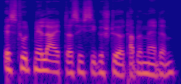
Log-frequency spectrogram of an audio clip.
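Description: A man voicing a coolly deferential female housekeeper of a manor in an audiobook drama, with formal, measured politeness. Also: mid-range voice, dry recording, studio quality, close to an everyday voice.

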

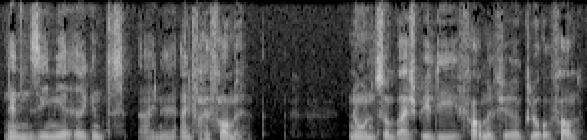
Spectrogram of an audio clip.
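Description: Casting: eccentric chemist in radio drama, mid-pitched, slightly rough voice, abrupt, ironic, brooding, given to agitated rants. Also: male voice, unhurried, a little mellow. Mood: distracted, probing. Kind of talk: German radio play acting.

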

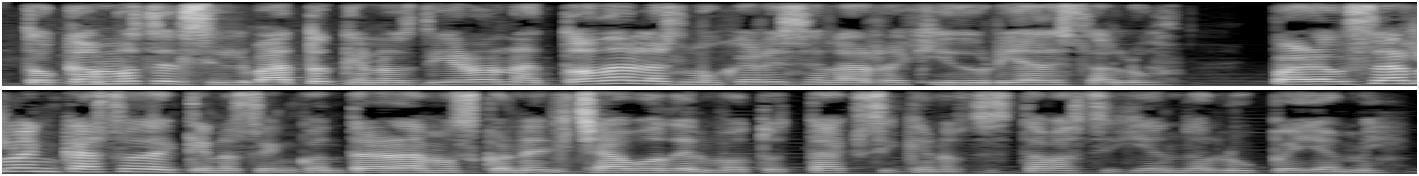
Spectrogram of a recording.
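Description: An actress playing a spirited young Mexican village woman in a radio drama, expressive and colloquial. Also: mid-range voice, fast, soft background music, lightly acted. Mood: chatty.

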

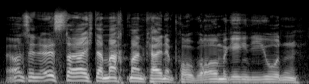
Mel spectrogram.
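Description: An actor playing a blustering, condescending Austrian army major in a radio play, pompous and self-assured. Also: male voice, mid-range voice, lively intonation, fairly quick, fairly bright tone, no echo, natural voice. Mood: smug, condescending. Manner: pompous, condescending, barking questions.

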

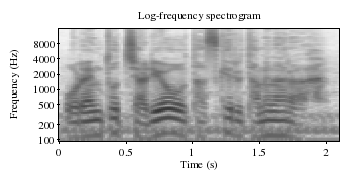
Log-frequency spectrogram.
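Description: A man playing a hot-headed police detective in a Japanese audio drama, talking in rough, cocky slang. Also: mid-range voice, fairly even intonation, a little fast, a little mellow, slight background noise, lightly acted. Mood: defiant.

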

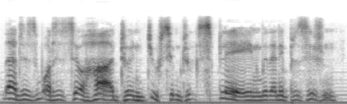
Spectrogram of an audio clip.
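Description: A man's voice: mid-range voice, a little fast, gravelly, husky, voice pushed up. A man voicing a stern, pompous middle-aged aunt who lectures loftily and stalls over delicate words. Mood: imperious. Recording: slightly dull lo-fi recording.

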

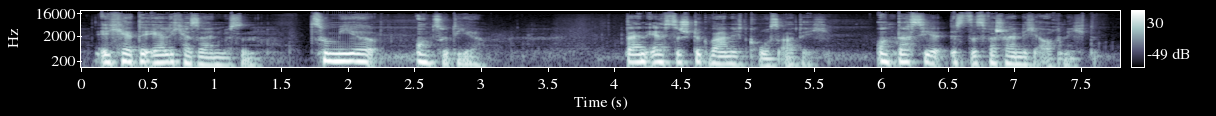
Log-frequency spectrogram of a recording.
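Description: A tired, candid wife in a radio drama. Her voice is slightly low and very breathy. She speaks plainly, in short measured phrases. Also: darkish tone. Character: weary, frank wife of a struggling writer. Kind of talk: radio play acting.

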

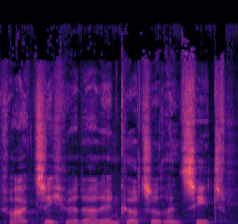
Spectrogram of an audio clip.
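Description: An actor playing a confident, jovial doctor at a card table in a conversational radio play. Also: male voice, fairly high pitch, unhurried, fairly bright tone. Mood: confident, teasing.

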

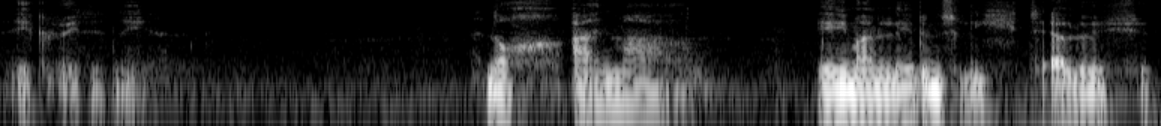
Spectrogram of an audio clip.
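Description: An actor playing an ailing, bedridden poet in a radio drama, wry and death-weary, speaking theatrically with dramatic pauses. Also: male voice, deep voice, a little mellow, full character voice. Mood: weary, melancholy. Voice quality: husky, gravelly.

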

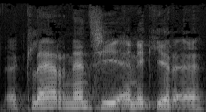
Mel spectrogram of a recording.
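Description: A man's voice: a little high, steady tone, a little slow, muffled recording, natural voice. An actor playing a bumbling, evasive man in a radio comedy drama, stammering and placating as he goes. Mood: hesitant, flustered.

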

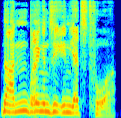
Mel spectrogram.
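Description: A man reading an audiobook voices a pompous, authoritarian male director who denounces an employee in slow, loud, declamatory speech. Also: on the high side, lively intonation, creaky, slightly rough, no room sound, clean studio sound, voice pushed up, full character voice. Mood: haughty. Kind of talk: audiobook character voice.

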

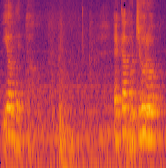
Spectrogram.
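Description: An actress playing a proud, determined young Sicilian woman in a radio play, with a Sicilian accent and deliberate, dramatic delivery full of weighty pauses. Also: mid-range voice, fairly even intonation, mellow, lightly acted. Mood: solemn, calculating. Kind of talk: theatrical monologue in a radio play. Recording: very echoey room, faint background noise.

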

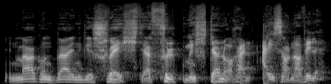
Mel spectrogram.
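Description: An actor playing a sickly, scheming retired officer in a radio play, pompous and wheedling in stilted, flowery speech. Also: male voice, on the low side, a little fast, sharp tone, husky, heavily acted. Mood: bitter, threatening. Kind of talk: German radio play acting.

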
